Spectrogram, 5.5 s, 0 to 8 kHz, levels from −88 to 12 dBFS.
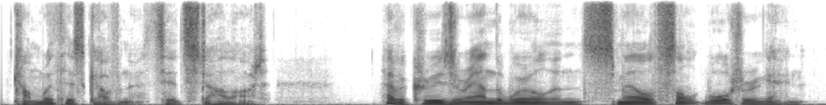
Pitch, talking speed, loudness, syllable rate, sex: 95 Hz, 185 wpm, -17 LUFS, 5.2 syllables/s, male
